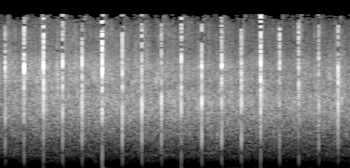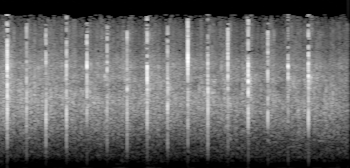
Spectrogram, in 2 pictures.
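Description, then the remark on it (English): An audience at an evening discussion applauds Laurel Thatcher Ulrich steadily for several seconds, a dense wash of clapping with a few sharp claps standing out at a regular pace, no voices over it. “Let's give her one more round of applause.”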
